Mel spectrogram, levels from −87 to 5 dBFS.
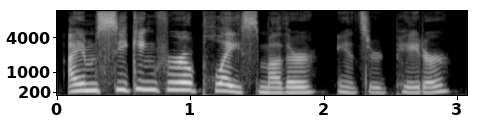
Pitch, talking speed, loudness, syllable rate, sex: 240 Hz, 175 wpm, -17 LUFS, 5.6 syllables/s, female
